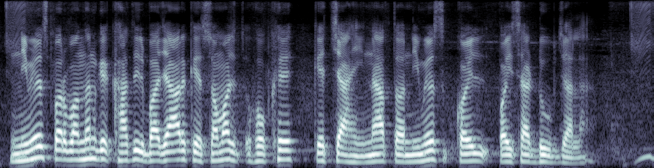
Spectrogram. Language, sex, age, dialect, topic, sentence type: Bhojpuri, male, 18-24, Southern / Standard, banking, statement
